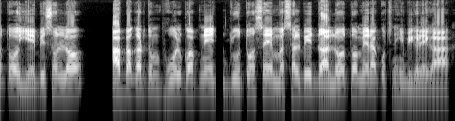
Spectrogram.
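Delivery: ordinary delivery, nothing marked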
